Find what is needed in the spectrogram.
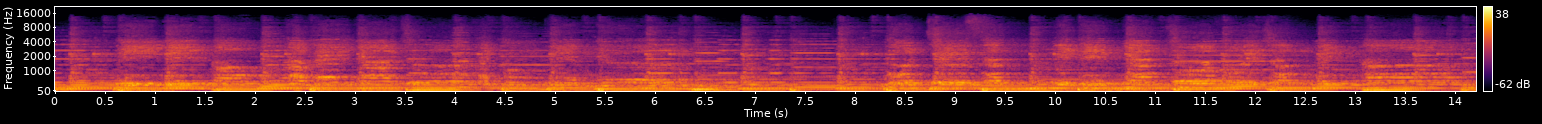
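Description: A church choir singing a Vietnamese Catholic hymn in harmony, with accompaniment under the voices.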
